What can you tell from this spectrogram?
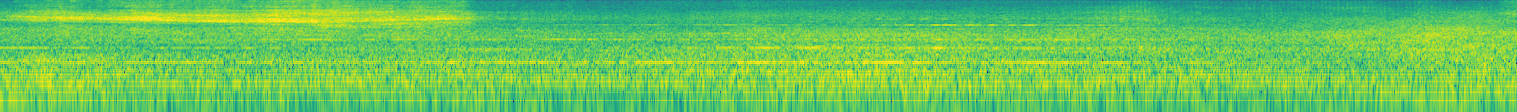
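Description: Sydney Trains C-set double-deck electric train pulling out of the station, its carriages rolling past with a steady rumble and a whine held at a few fixed pitches. A high whine falls in pitch and stops about two seconds in.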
